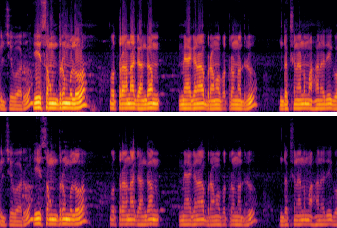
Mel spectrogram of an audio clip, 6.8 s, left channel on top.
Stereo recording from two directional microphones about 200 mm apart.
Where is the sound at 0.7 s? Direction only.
25° left (ahead or behind).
